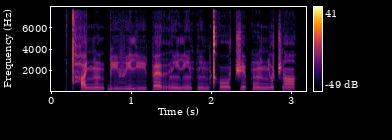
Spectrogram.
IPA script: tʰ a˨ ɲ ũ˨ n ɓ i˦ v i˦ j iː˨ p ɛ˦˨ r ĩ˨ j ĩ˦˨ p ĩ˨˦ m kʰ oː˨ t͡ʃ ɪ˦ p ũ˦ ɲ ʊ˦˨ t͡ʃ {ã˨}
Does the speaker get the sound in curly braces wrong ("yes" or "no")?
no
